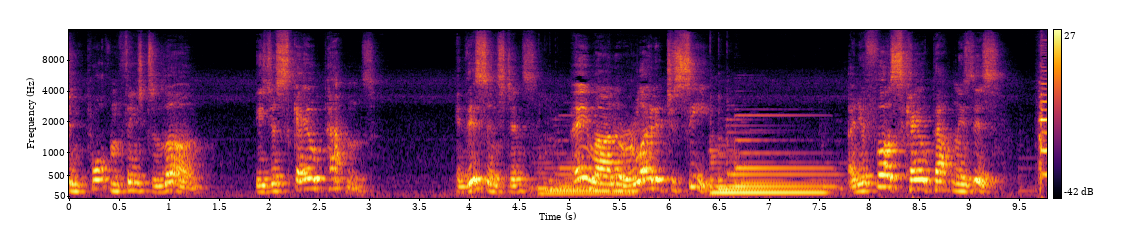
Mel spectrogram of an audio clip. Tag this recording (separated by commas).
Guitar, inside a small room, Speech, Musical instrument, Music, Plucked string instrument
